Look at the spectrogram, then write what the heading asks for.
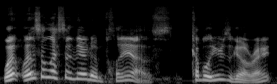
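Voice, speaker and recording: A man's voice: high voice, huge pitch swings, very fast, no echo, clean studio sound. A man co-hosting a podcast in casual, chatty conversation. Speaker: podcast co-host. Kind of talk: casual chat.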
